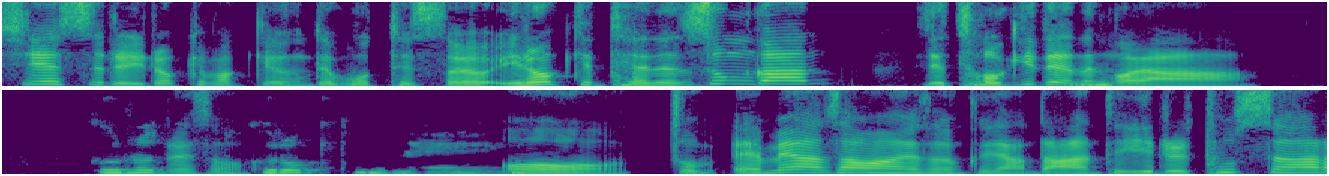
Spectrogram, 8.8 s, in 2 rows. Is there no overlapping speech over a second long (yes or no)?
yes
